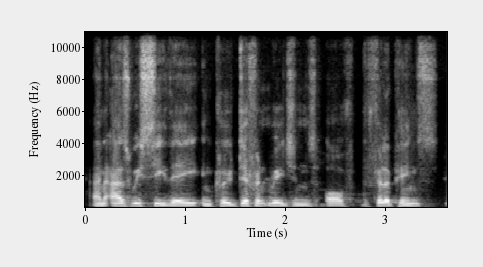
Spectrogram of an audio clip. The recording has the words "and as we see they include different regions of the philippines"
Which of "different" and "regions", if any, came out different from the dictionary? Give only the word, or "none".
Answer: none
